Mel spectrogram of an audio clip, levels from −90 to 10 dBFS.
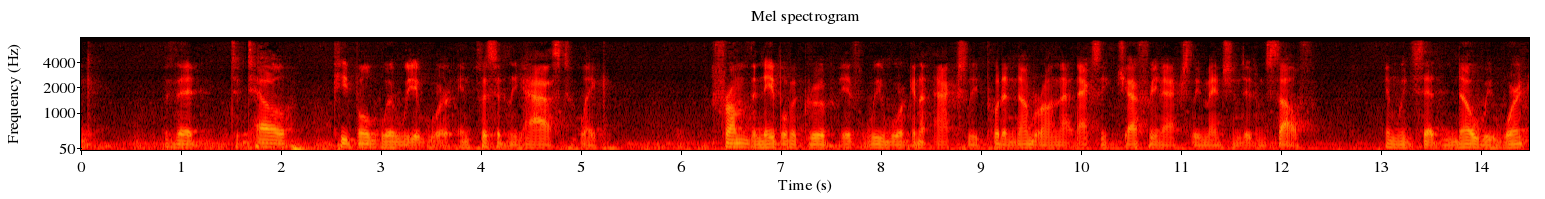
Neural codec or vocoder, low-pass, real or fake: codec, 16 kHz, 1.1 kbps, Voila-Tokenizer; 7.2 kHz; fake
